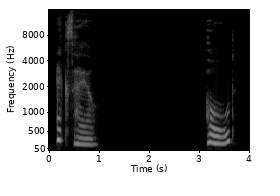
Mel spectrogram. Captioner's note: automated voice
